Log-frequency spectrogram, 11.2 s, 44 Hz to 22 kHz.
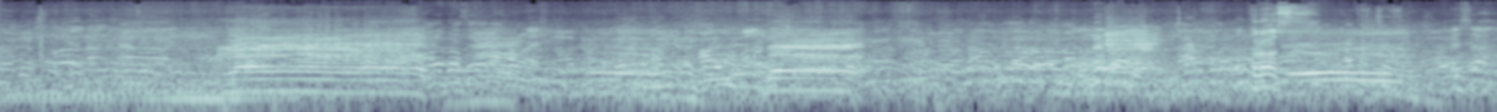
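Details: Young Sahiwal cattle, bulls and heifers, at a Faridpur market in Bangladesh on 11 November 2025 give strong, harmonic moos about every few seconds, some long and level, others short, with people talking around them.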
